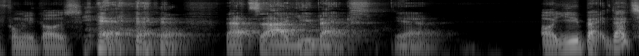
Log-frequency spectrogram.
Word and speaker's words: Eubanks: Do you know how to pronounce that name there for me, Boz? Yeah, that's Eubanks.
